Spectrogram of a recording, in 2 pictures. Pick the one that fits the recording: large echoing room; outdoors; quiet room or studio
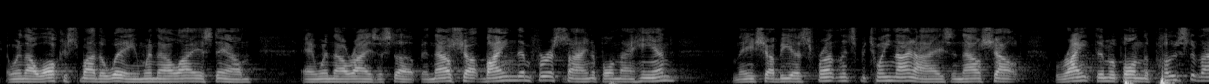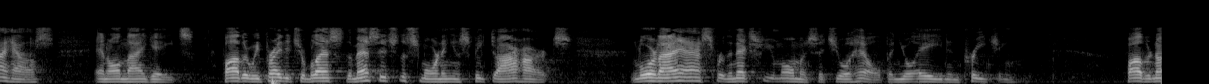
large echoing room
